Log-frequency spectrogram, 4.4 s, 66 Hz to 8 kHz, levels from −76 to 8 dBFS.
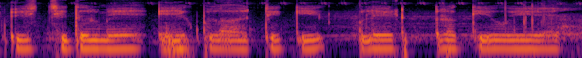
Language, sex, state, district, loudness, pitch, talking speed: Hindi, male, Uttar Pradesh, Saharanpur, -25 LUFS, 145 Hz, 135 wpm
